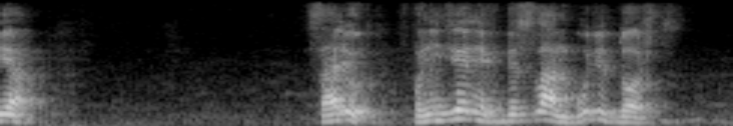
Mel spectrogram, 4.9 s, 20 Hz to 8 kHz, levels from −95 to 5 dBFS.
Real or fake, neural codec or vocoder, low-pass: fake; vocoder, 22.05 kHz, 80 mel bands, WaveNeXt; 7.2 kHz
